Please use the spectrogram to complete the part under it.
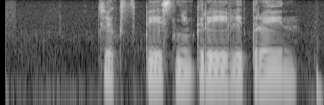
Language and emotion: Russian, neutral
